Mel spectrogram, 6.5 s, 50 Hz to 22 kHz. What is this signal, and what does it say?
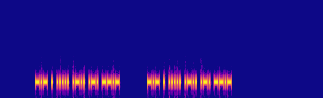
Morse code, heard as a keyed tone, about 46 wpm, 700 Hz. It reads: KE5LRQ KE5LRQ
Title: USA Call Signs - 6 Characters - Repeated 2x - 45wpm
